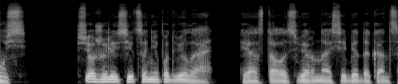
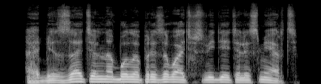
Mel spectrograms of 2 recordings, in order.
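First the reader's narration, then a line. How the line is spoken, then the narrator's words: Growling. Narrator (Russian): прорычал Вициус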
